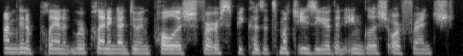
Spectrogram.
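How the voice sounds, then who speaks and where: A woman chatting on a video call as a parent, in a relaxed, chatty way. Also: medium pitch, fairly quick, dry recording. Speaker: participant parent. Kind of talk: casual video call chat. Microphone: laptop video call.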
